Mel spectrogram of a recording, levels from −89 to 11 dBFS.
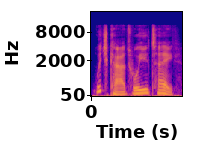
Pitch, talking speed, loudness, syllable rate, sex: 140 Hz, 245 wpm, -16 LUFS, 4.4 syllables/s, male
